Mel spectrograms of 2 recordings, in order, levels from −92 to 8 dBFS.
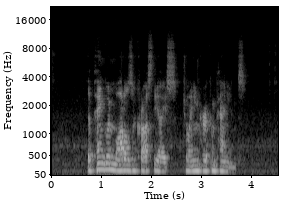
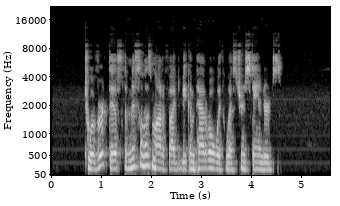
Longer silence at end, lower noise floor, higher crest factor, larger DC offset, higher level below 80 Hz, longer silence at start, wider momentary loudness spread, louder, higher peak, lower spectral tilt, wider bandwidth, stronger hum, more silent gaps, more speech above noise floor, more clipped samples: second, 0.7 s vs 1 s; about the same, -61 dBFS vs -61 dBFS; about the same, 18 dB vs 14 dB; neither; second, -62 dBFS vs -52 dBFS; about the same, 0.75 s vs 0.7 s; first, 14 LU vs 4 LU; second, -29 LUFS vs -14 LUFS; second, -12 dBFS vs -2 dBFS; first, -7.5 dB/octave vs -4 dB/octave; about the same, 9 kHz vs 9.4 kHz; neither; neither; second, 32 dB vs 47 dB; neither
